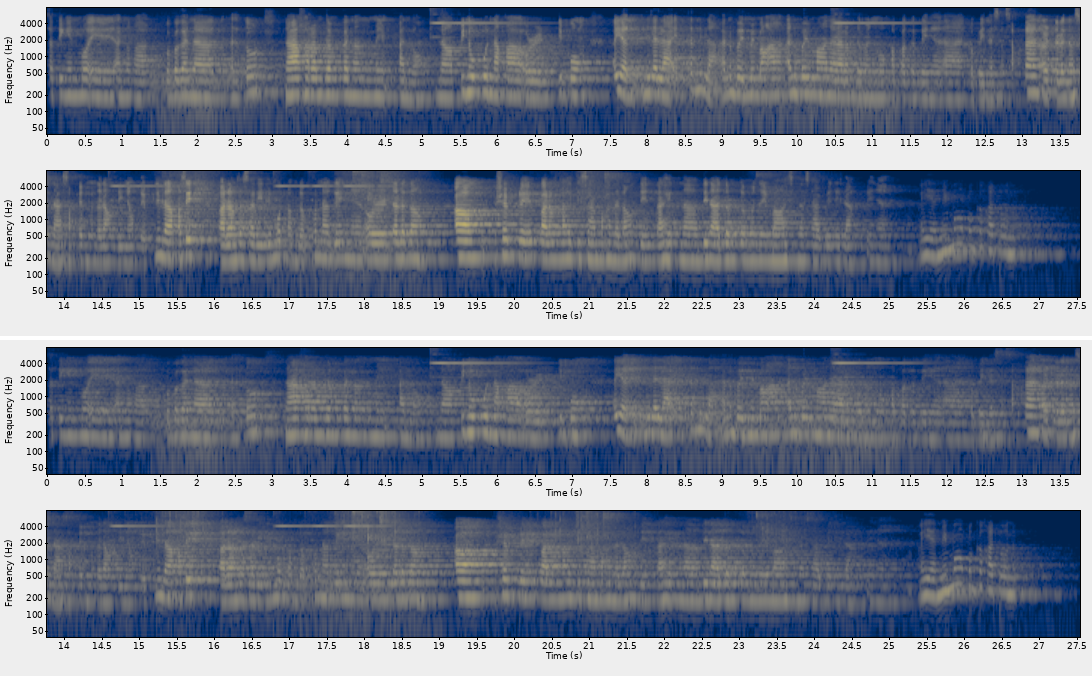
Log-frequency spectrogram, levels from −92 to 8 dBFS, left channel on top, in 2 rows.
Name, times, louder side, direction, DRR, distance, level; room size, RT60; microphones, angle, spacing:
voice 1, 0.0-7.2 7.5-12.7 13.0-14.9 15.2-18.8 19.2-25.0, left 5 dB, 70° left, 7 dB, 0.7 m, -34 dB
sound 1, 1.3-4.4 7.8-13.2 16.7-18.5, left 1 dB, 85° left, 1.1 m, -54 dB
sound 2, 4.6-4.7 5.1-6.2 10.1-10.2 10.5-11.5 14.6-15.5 16.8-18.5, right 1 dB, 5° left, 0.9 m, -39 dB
voice 2, 6.9-7.2 12.5-12.8 18.5-18.9 25.4-26.7, right 3 dB, 25° right, 9 dB, 0.3 m, -43 dB
sound 3, 14.0-16.3 16.8-18.8 19.7-21.8 22.8-24.4, right 4 dB, 70° right, 1.2 m, -49 dB
12.5 x 7.6 x 4.5 m, 2.3 s
head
